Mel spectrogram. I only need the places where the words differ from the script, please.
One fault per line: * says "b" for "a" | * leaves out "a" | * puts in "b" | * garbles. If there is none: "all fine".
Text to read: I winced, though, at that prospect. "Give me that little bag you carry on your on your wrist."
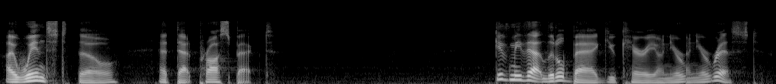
all fine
